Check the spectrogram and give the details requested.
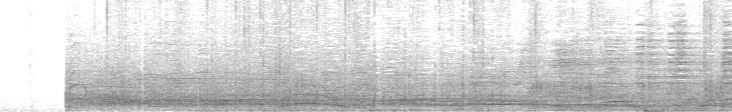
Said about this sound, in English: and here we'll see the audience applauding and then returning to this kind of choral clapping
